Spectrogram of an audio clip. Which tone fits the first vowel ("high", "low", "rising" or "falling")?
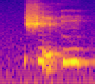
falling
